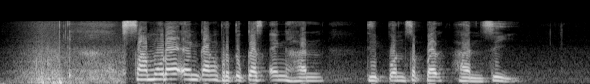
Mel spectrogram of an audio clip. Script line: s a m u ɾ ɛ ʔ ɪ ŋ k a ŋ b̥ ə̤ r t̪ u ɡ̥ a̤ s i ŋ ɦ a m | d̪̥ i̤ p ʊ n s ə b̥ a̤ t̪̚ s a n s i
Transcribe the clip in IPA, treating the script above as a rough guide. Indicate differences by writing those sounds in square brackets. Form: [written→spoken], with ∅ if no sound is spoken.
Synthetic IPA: s a m u ɾ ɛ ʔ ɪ ŋ k a ŋ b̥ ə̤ r t̪ u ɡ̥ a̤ s [i→ɪ] ŋ ɦ a [m→n] | d̪̥ i̤ p ʊ n s ə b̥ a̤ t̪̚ [s→h] a n s i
